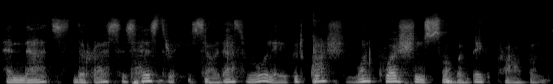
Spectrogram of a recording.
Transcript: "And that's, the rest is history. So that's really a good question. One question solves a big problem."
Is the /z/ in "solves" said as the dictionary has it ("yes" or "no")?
no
